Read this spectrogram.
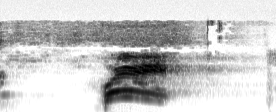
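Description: A man calls out loudly in a drawn-out voice.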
